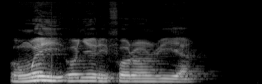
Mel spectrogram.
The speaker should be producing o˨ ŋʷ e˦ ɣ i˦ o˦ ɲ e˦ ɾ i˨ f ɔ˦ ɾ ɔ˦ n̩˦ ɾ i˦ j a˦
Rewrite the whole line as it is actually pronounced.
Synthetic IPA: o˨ ŋʷ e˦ ɣ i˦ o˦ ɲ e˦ ɾ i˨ f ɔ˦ ɾ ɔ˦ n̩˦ ɾ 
